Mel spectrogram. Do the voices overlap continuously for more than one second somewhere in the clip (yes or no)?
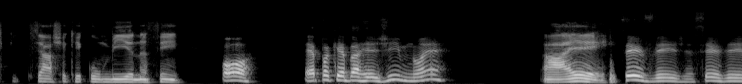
no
